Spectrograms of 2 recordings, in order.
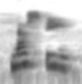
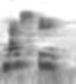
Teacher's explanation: Nasty là âm A dài này. Hoặc là nasty là âm nửa E nửa A này.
